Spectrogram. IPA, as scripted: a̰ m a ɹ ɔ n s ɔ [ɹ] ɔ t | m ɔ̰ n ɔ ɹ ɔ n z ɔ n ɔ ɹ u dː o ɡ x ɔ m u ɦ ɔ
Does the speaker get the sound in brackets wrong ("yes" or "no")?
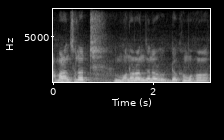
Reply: yes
